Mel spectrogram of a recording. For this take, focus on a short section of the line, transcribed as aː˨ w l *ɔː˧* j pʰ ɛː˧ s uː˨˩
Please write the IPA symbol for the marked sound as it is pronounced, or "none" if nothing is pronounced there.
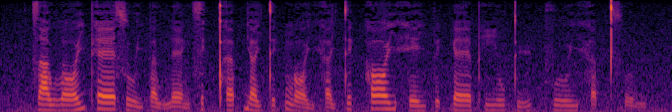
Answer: ɔː˨˥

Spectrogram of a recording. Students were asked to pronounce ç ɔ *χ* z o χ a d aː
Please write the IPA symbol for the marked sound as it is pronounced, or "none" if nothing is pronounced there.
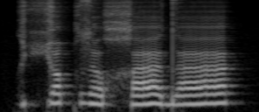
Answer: q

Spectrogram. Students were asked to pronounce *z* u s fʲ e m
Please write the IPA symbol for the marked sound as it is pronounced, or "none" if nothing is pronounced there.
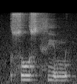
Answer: s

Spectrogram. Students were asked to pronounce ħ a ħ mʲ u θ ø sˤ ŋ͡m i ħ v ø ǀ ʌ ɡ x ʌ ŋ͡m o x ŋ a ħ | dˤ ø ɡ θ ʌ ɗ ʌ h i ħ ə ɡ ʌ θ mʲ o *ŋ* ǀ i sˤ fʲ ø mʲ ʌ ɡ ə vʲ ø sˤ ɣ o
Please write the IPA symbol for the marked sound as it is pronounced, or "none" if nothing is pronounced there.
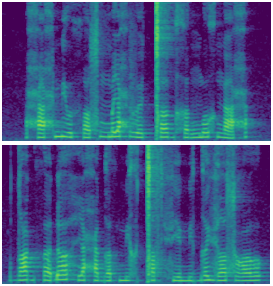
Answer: x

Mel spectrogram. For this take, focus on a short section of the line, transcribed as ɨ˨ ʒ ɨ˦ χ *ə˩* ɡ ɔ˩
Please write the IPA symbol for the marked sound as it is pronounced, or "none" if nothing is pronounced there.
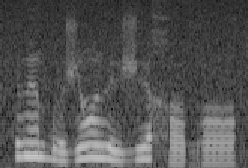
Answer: ɔ˩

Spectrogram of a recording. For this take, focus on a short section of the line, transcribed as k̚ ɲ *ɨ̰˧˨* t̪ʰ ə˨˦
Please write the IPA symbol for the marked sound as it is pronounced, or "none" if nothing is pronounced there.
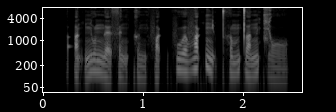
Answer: ɨ̰˧˨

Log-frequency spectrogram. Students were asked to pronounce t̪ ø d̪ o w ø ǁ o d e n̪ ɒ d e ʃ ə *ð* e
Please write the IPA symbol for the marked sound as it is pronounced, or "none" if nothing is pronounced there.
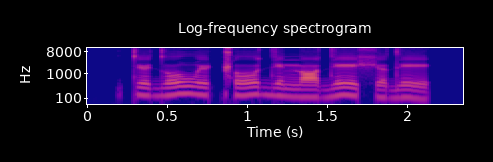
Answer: d̪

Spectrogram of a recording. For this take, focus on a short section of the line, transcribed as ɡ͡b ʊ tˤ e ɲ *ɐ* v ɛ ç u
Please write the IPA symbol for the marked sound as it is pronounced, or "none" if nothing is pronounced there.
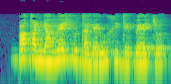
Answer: a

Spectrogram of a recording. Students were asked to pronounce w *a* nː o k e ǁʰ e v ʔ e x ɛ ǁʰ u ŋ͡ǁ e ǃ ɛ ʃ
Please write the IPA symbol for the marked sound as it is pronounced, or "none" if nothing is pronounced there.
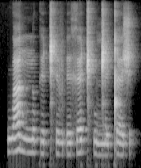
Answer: a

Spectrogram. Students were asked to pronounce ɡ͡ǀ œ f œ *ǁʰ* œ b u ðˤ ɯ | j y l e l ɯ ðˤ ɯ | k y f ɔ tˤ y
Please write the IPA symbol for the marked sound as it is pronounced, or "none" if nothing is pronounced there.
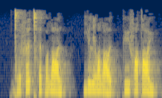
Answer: ǀʰ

